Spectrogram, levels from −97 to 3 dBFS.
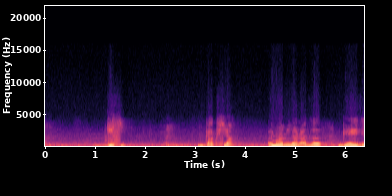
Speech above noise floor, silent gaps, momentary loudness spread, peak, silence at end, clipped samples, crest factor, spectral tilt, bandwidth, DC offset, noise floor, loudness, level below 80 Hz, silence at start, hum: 23 dB; none; 25 LU; -4 dBFS; 0 s; under 0.1%; 16 dB; -10.5 dB/octave; 4.6 kHz; under 0.1%; -39 dBFS; -19 LUFS; -50 dBFS; 0 s; none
